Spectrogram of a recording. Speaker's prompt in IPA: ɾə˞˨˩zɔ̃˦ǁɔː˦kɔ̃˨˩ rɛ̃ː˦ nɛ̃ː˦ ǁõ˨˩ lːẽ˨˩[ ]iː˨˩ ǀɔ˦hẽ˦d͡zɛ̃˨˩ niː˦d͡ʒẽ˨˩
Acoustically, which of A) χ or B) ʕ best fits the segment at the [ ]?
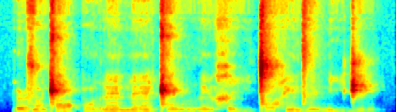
A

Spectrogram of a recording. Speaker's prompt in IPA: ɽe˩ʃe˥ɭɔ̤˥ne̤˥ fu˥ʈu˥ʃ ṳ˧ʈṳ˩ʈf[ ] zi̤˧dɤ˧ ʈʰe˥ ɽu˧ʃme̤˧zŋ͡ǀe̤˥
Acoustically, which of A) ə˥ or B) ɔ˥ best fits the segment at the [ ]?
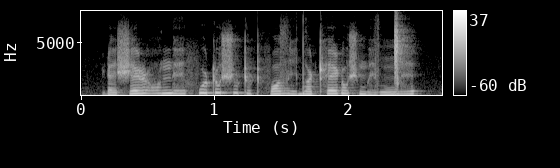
B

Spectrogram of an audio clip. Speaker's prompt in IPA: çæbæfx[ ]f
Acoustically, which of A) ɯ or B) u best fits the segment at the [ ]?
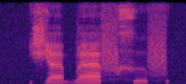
A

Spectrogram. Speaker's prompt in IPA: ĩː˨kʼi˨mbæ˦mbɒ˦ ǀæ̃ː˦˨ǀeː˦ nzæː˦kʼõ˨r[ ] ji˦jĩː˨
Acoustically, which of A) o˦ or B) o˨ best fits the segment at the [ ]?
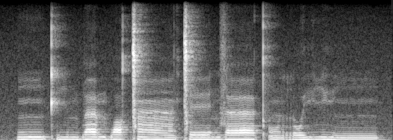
A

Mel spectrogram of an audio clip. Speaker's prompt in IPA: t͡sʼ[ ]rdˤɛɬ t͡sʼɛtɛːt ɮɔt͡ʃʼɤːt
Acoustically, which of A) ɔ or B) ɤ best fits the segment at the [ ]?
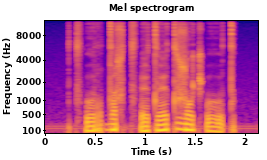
B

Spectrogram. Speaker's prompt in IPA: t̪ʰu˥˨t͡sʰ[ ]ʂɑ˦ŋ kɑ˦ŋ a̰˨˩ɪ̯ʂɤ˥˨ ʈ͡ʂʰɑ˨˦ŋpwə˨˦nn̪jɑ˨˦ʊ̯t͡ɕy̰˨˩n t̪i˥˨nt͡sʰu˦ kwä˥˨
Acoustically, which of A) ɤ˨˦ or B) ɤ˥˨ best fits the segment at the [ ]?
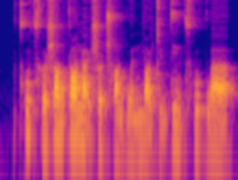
A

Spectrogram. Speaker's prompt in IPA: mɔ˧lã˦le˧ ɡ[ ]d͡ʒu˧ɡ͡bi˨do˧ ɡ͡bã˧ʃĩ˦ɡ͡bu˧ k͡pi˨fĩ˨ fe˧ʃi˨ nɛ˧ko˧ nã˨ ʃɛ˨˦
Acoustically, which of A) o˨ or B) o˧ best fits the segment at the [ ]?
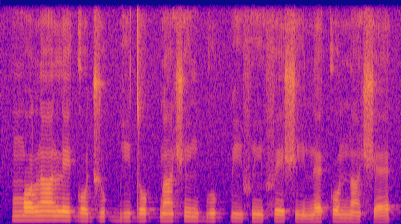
A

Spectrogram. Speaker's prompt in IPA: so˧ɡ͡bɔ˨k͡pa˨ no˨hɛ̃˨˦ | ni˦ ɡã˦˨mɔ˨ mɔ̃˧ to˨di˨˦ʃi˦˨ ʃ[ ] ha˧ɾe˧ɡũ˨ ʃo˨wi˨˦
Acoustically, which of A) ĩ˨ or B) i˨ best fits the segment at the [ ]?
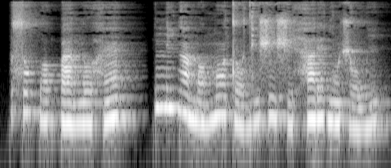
B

